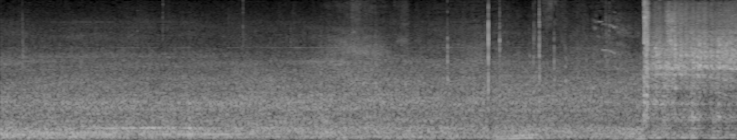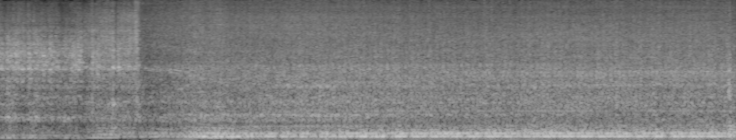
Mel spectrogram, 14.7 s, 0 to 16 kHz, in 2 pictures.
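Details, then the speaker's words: 1940 Ford pickup with 350 Chevy crate V8, Edelbrock 650 carburetor, 1,700 miles on build: fires and settles into smooth, even, low idle with no knocks or misses; healthy engine running cool. "Nice and smooth, nothing radical, right? No, very smooth truck, very healthy engine. Runs nice and cool."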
